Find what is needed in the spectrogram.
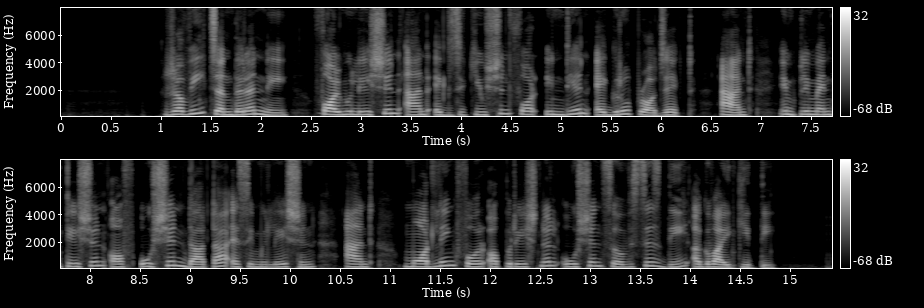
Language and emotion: Punjabi, neutral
